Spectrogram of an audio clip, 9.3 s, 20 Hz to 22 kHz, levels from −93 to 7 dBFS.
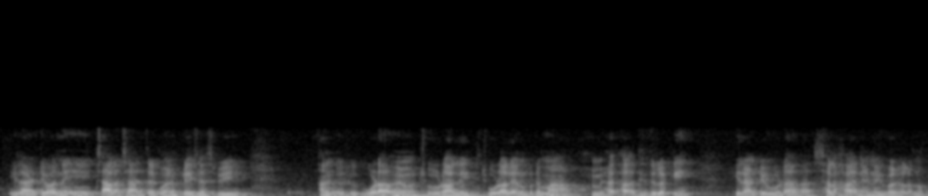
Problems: none marked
